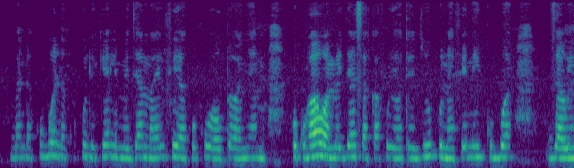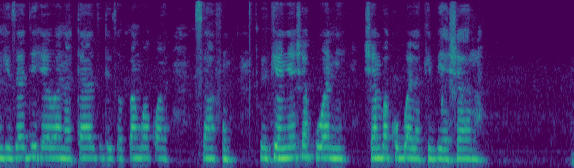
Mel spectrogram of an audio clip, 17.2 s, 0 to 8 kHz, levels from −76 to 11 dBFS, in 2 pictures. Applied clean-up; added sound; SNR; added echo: none; none; none; none.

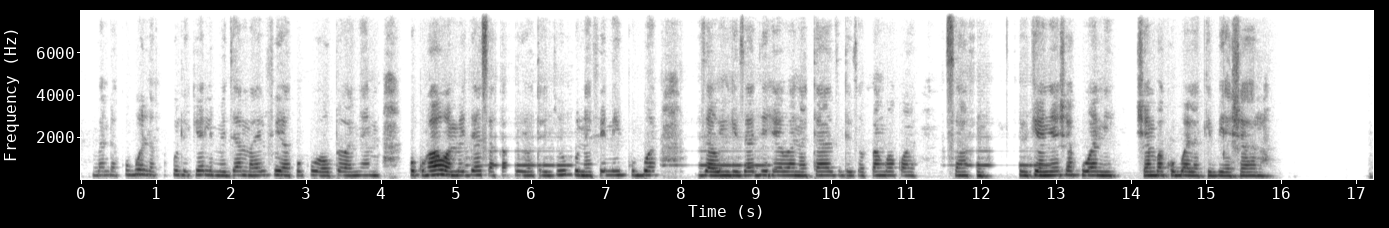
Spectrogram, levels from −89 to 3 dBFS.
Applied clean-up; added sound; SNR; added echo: neural mask model RNNoise.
